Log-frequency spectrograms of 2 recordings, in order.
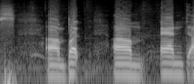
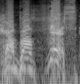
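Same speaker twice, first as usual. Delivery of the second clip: taunting half-orc; 9 semitones higher, 4 dB louder than usual. Retold or imitated. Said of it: "he's like".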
